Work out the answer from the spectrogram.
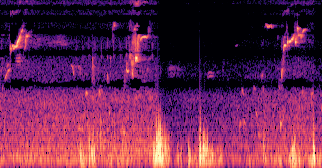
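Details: Brown-headed Cowbirds singing near Glass Beach, Fort Bragg, California: thin, very high sliding whistles three times, over low thumping rumbles and a steady faint hum.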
